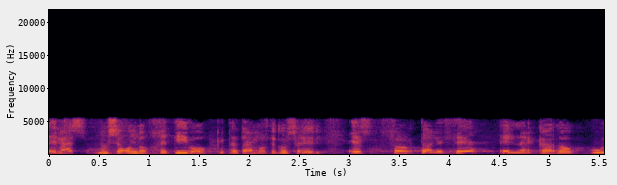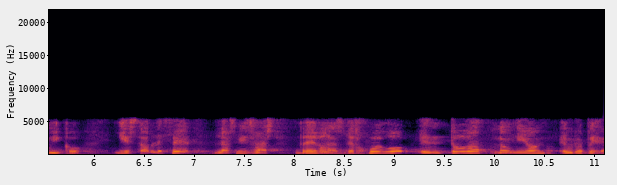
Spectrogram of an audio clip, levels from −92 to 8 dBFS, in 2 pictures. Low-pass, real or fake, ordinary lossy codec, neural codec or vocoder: 5.4 kHz; fake; none; codec, 44.1 kHz, 2.6 kbps, DAC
